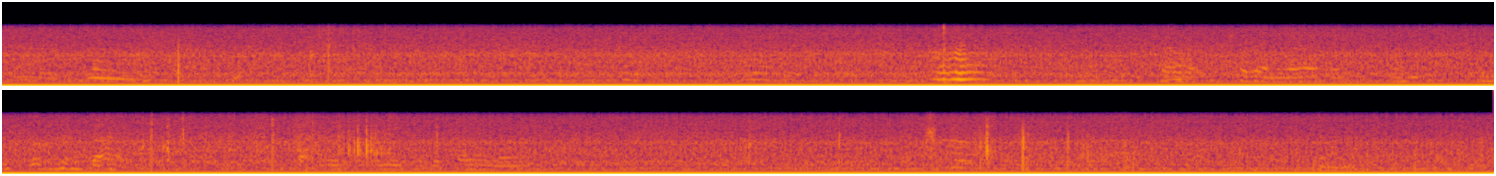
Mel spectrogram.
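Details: Constant low drone of honey bees while novices check hive frames at Summerwood Lane Allotments and Community Garden; the thick buzzing hum runs throughout, with faint scattered clicks and brief murmured voices in the background.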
